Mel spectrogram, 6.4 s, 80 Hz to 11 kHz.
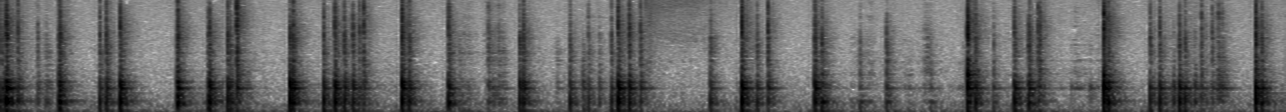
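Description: Long fingernails of both hands tap fast on a large, flat, solid light-wood tabletop, making a quick stream of sharp, dry clicks with a faint hollow tone near 690 Hz. Each tap stops almost instantly, leaving a busy, uneven rhythm of crisp knocks.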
